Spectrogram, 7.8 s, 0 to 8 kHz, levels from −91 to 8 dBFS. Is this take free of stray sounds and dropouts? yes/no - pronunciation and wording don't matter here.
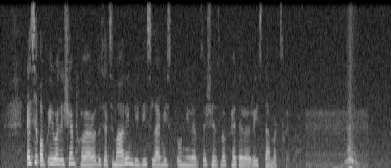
no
